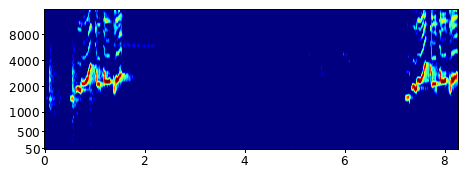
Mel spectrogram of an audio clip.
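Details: White-rumped shama song played to teach young birds to sing, from a bird kept calm and unaggressive: a loud, rich whistled phrase of rising and falling notes, then a long silence before a second similar phrase.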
